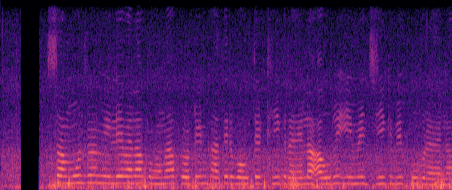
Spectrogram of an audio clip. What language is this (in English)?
Bhojpuri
